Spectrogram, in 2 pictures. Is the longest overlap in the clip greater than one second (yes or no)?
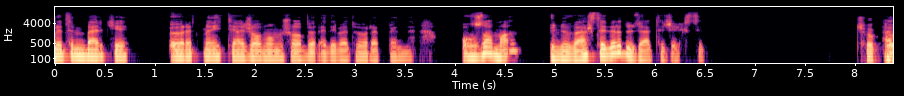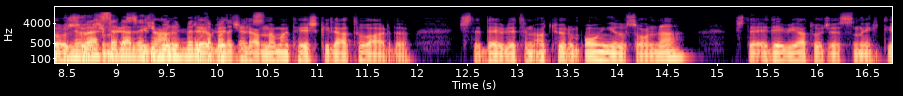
yes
